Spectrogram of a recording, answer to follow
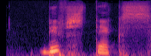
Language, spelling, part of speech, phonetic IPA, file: Russian, бифштекс, noun, [bʲɪfʂˈtɛks], Ru-бифштекс.ogg
- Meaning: 1. steak, beefsteak 2. hamburger, patty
